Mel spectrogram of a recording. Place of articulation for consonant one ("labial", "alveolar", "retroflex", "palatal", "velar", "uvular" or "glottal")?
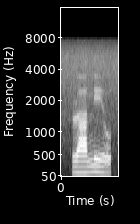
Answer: retroflex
